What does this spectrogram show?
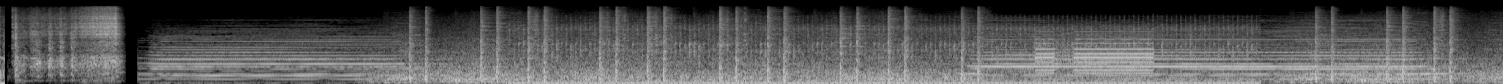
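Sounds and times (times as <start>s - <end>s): train horn: 1.4s - 4.3s, 9.6s - 14.7s
train wheels clicking over rail joints: 4.1s - 10.2s, 11.9s - 15.0s.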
